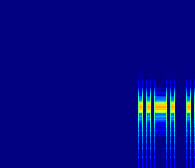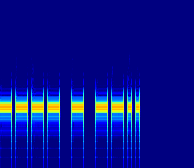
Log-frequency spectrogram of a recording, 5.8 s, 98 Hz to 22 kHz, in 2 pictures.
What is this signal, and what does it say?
Morse code, heard as a keyed tone, about 21 wpm, 700 Hz. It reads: F1TZ
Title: DXCC-100 Call Signs - 4 Characters - 20wpm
